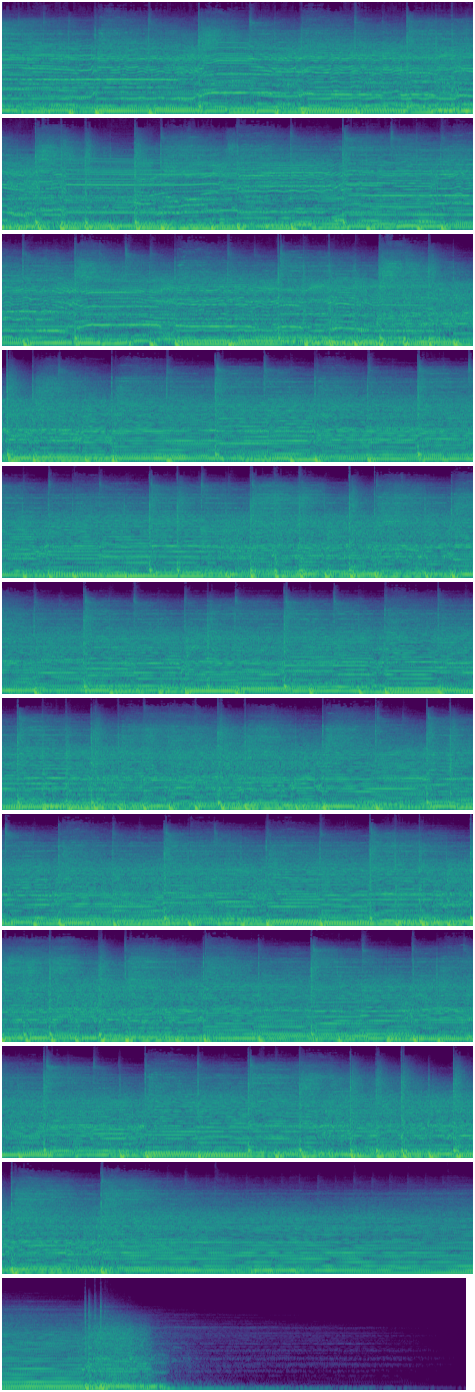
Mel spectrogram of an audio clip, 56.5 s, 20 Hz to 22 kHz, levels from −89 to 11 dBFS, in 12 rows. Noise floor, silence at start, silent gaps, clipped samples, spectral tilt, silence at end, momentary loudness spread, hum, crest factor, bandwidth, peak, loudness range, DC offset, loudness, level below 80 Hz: -73 dBFS; 0 s; none; under 0.1%; -4 dB/octave; 2.55 s; 4 LU; none; 16 dB; 17 kHz; -2 dBFS; 4 LU; under 0.1%; -17 LUFS; -24 dBFS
